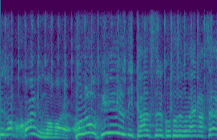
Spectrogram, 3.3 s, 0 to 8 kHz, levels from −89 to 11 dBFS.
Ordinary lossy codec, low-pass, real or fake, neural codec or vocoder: none; 7.2 kHz; fake; codec, 16 kHz, 4 kbps, FreqCodec, smaller model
